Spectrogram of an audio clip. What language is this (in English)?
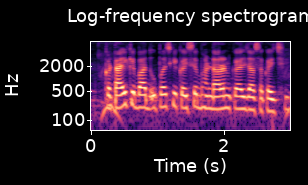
Magahi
